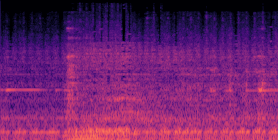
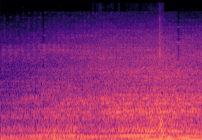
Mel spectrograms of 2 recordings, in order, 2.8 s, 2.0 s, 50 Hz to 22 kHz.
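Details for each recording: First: Invacar two-stroke after a new throttle cable, first start in a long time on a jump (battery at 10 V): it settles into a steady, even idle with no misses. The throttle is slightly sticky. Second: Invacar TWC small two-stroke, first start in a long time after fitting a new throttle cable, on jump start: engine keeps revving, won't return to idle and must be shut off; sticky grease in the outer cable sheath suspected.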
